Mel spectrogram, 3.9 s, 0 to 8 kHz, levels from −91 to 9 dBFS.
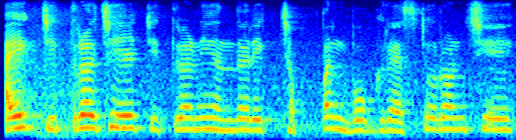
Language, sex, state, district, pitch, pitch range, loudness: Gujarati, female, Gujarat, Gandhinagar, 240 Hz, 225-255 Hz, -20 LUFS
